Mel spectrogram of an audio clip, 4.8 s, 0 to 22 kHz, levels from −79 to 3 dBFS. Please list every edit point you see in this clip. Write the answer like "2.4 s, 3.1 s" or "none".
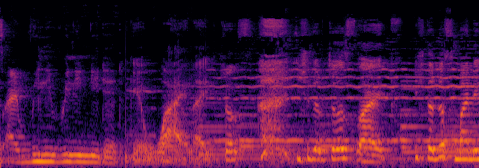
1.3 s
